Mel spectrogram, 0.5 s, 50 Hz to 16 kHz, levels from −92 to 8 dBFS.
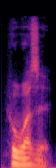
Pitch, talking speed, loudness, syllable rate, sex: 95 Hz, 350 wpm, -15 LUFS, 6.7 syllables/s, male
